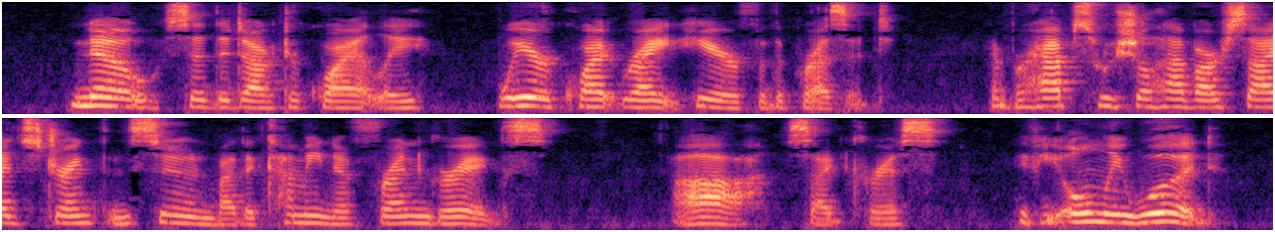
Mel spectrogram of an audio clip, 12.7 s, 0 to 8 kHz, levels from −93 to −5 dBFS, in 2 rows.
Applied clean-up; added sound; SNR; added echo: none; none; none; none.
